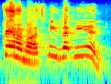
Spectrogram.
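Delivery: put-on high, urgent child's yell; very loud, high-pitched pleading call; full shout. A narrator's reading. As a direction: shout to be let in. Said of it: "I shouted as loud as I possibly could".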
